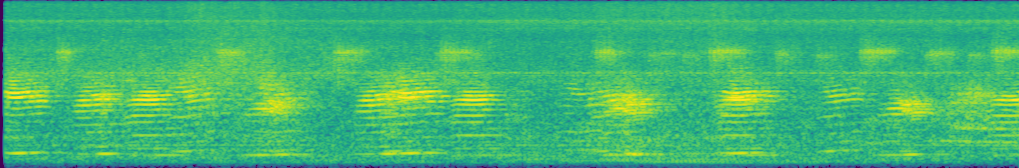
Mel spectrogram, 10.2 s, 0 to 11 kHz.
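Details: A frog chorus of overlapping nasal, harmonic croaks rising and falling in steady waves, recorded in April 2013 in Nakhon Ratchasima, Thailand.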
